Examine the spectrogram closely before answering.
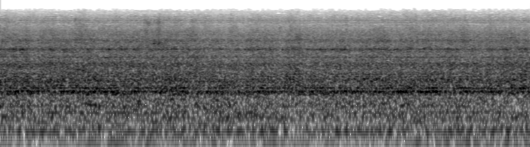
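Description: Container freight train rolling slowly past, its wagons' wheels running on the rails, with a steady whine under the rolling noise.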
